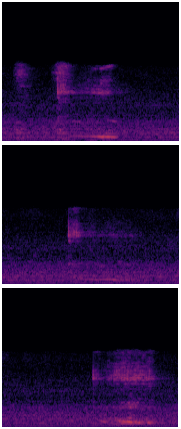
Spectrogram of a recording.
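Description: Three loud rough breaths about four seconds apart, each with a low fluttering rattle, over quiet room noise: snoring during sleep.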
